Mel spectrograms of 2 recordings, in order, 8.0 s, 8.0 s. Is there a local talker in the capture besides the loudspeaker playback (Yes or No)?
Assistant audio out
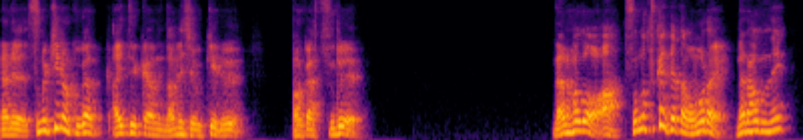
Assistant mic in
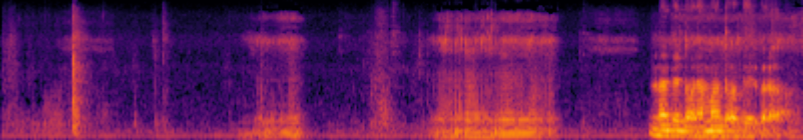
Yes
